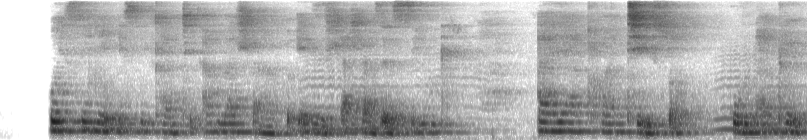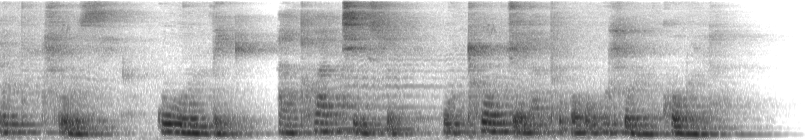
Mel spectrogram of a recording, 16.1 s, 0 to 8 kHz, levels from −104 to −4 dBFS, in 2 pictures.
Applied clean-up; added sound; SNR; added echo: none; Insect; 17 dB; reverberation time 1.0 s.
